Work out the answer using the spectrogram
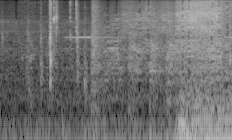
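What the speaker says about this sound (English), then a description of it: "So I will just start the car" Volvo car engine starting after a heater core replacement, heard as a few clicks and cranking followed by the engine catching and settling into a loud, steady idle.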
